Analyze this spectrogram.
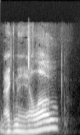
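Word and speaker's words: Manganiello: Magniello.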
